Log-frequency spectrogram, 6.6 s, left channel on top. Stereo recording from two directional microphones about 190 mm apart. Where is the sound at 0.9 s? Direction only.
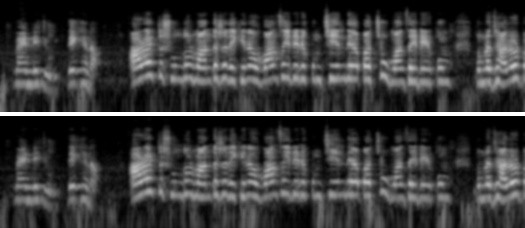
15° right (ahead or behind).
